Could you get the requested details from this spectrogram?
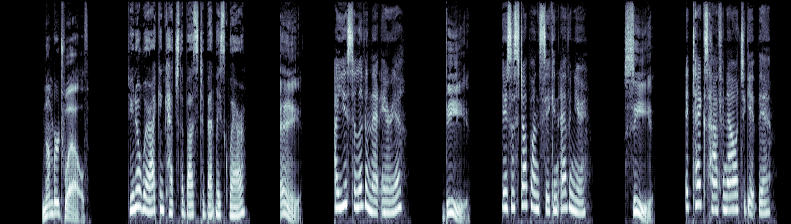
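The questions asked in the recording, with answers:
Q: Do you know where I can catch the bus to Bentley Square?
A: B: There's a stop on 2nd Avenue.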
